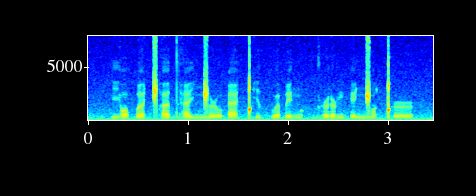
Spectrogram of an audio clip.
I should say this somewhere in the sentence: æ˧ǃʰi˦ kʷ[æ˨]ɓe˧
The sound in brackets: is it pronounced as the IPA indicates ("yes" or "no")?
no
